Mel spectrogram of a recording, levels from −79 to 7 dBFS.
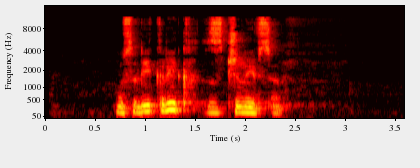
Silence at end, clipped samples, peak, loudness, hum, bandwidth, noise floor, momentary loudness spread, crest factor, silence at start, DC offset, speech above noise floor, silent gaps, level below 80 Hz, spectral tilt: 1.2 s; under 0.1%; -6 dBFS; -23 LUFS; none; 11.5 kHz; -69 dBFS; 12 LU; 18 dB; 0.7 s; under 0.1%; 47 dB; none; -62 dBFS; -4.5 dB/octave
